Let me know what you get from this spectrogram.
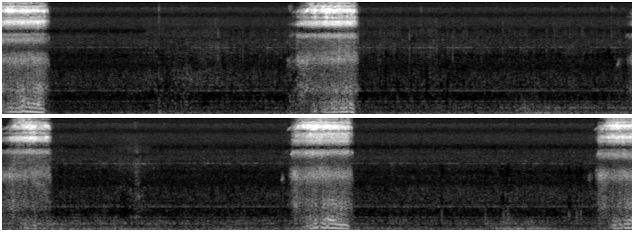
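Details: Koro, a Toy Poodle, snoring while asleep: four loud, raspy, breathy snores come at intervals of roughly four to five seconds, each lasting under a second, with faint quiet breathing between them.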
